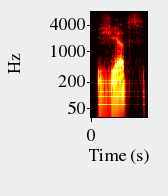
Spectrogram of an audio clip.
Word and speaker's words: GIF: It's people that call GIFs. Yeah, it's actually the creator of it literally told everybody it's pronounced GIF.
